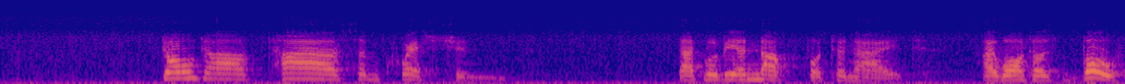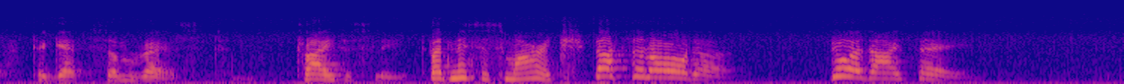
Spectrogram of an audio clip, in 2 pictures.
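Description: A young woman speaks quietly and tensely, close by.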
